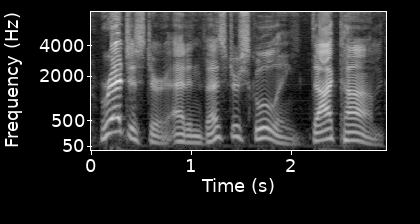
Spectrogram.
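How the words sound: It is said in a put-on announcer voice.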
